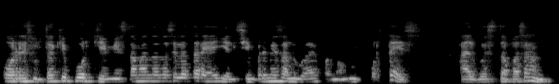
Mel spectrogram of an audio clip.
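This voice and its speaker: A man's voice: medium pitch, fairly even intonation, fast, darkish tone, husky. A man leading a live cybersecurity training, explaining at a conversational pace and often checking in with the group. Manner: conversational teaching, frequent "¿listo?" checks, repeated fillers. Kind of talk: live training session with participants. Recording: dull lo-fi audio.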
